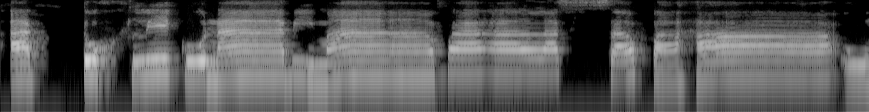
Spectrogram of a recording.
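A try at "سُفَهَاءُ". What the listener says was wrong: Sufaha minna tetap Umi. Su tadi Umi pakai fathah. Sufaha. Jangan, ini jangan panjang. Su ini jangan panjang. Langsung ke fa. Sufaha.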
